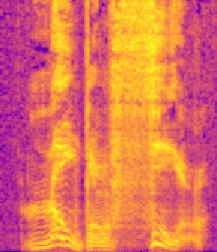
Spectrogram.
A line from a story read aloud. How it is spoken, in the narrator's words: Matron Benray snapped suddenly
